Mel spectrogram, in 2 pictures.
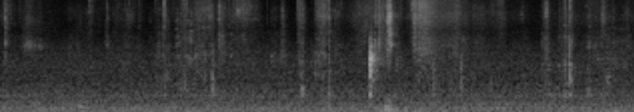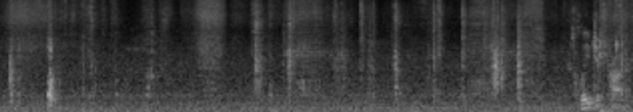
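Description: Faint handling of a cardboard Panini Immaculate trading-card box and its cards: soft scrapes and a few light taps as the box is slid open and the card stack is taken out.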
